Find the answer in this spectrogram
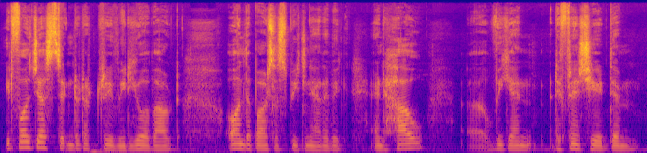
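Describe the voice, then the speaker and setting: A man's voice: on the low side, expressive, fairly quick. Man teaching grammar with repeated examples. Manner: repeats terms and examples, adds English glosses. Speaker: Arabic teacher. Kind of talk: explaining grammar lesson.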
